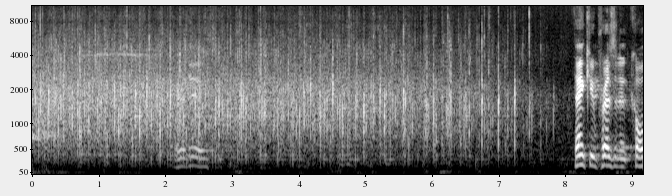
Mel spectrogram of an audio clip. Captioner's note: cheers and applause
